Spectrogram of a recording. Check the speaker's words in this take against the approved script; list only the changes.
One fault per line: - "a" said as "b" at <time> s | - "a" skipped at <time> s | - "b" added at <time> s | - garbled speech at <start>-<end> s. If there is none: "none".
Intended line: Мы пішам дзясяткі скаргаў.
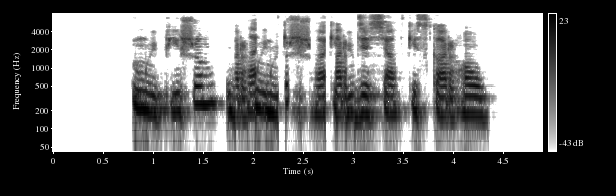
- garbled speech at 1.8-3.0 s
